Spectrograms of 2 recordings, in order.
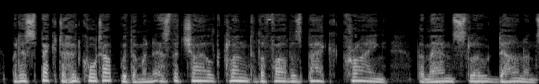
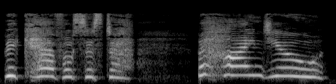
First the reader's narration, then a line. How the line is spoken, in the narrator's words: cried out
